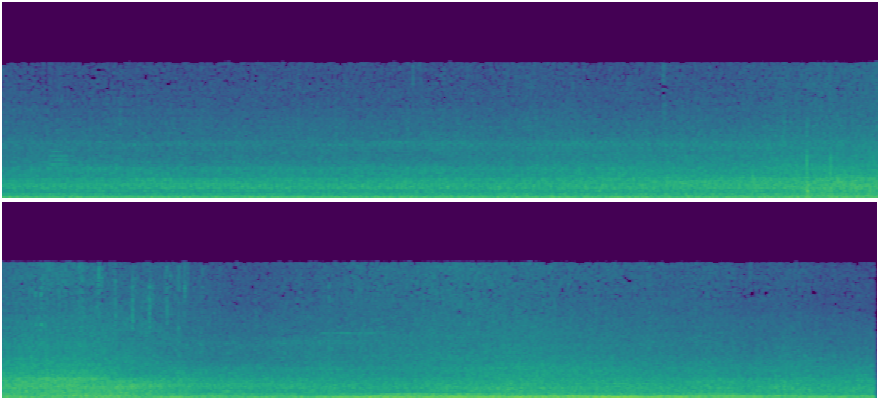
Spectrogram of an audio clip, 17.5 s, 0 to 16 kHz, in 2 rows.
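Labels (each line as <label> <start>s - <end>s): A car engine is running while stationary. 0.0s - 17.5s
A car honks sharply. 0.3s - 0.8s
A car is driving by slowly. 7.9s - 10.7s
A car drives by and fades into the distance. 12.2s - 17.5s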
